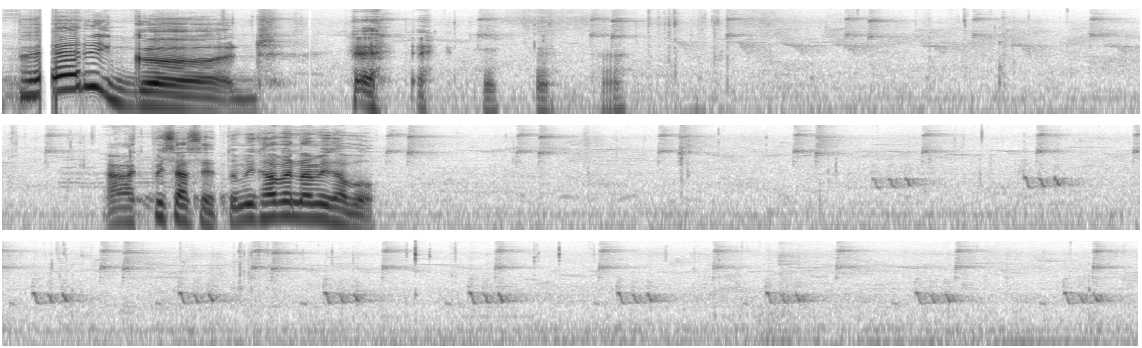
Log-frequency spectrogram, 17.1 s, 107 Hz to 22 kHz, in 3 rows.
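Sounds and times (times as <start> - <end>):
small birds chirping: 0.0 - 17.0.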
